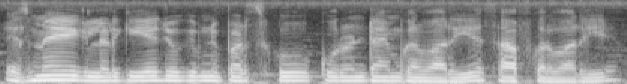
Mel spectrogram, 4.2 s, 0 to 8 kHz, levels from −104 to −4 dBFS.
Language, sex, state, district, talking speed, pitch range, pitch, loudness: Hindi, male, Uttar Pradesh, Shamli, 245 wpm, 125-150 Hz, 140 Hz, -15 LUFS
